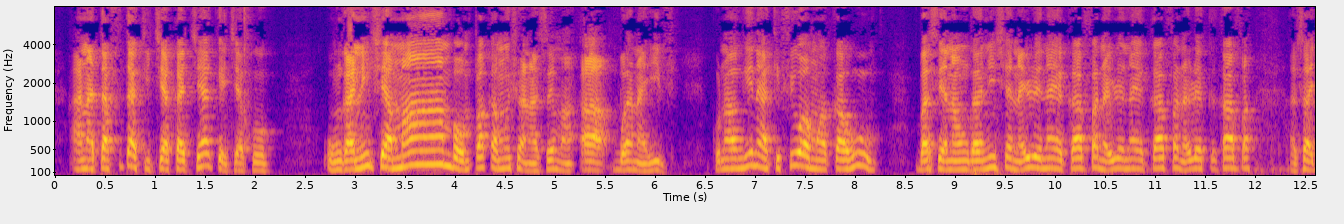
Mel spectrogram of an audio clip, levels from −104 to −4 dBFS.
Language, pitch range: Swahili, 145-185 Hz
